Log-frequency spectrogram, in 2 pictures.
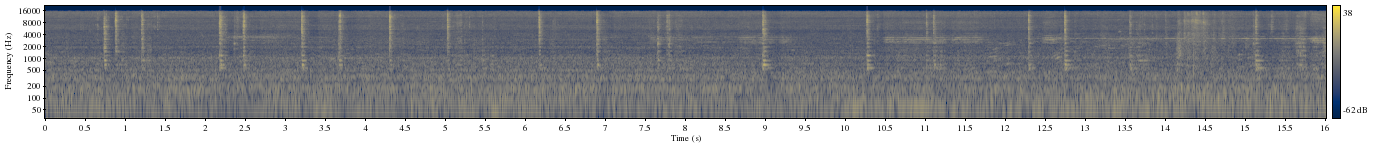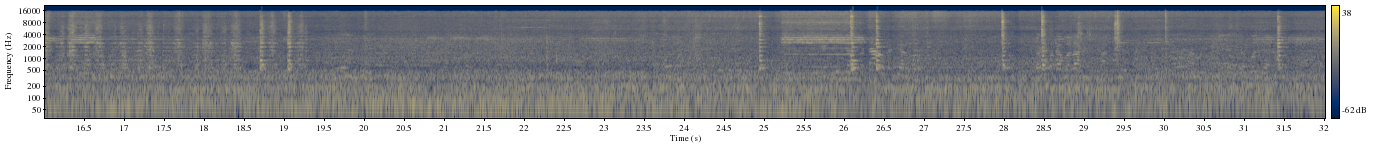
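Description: Busy street noise: traffic running, car horns honking several times (clearest about 25 seconds in), and background voices. Over it come sharp metallic clicks and scrapes of a steel spatula on a large iron tawa griddle.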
